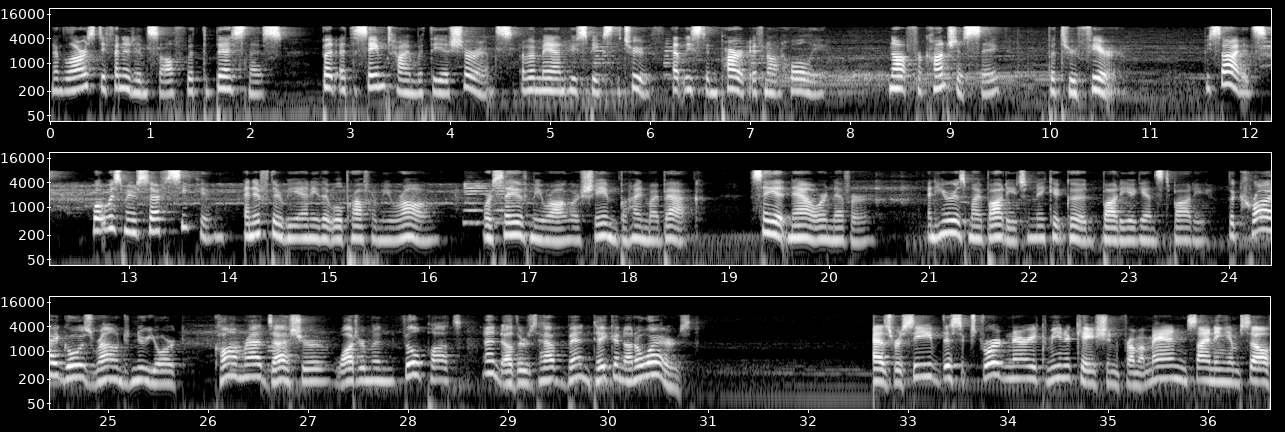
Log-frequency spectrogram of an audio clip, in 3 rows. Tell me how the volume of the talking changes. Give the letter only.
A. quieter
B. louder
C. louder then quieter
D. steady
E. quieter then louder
D.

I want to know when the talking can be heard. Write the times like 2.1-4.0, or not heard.
0.0-7.8, 8.3-30.8, 32.6-36.5.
